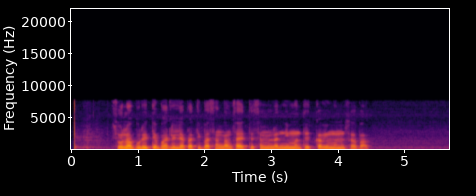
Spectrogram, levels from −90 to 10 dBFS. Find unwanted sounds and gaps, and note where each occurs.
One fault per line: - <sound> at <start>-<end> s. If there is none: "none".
none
